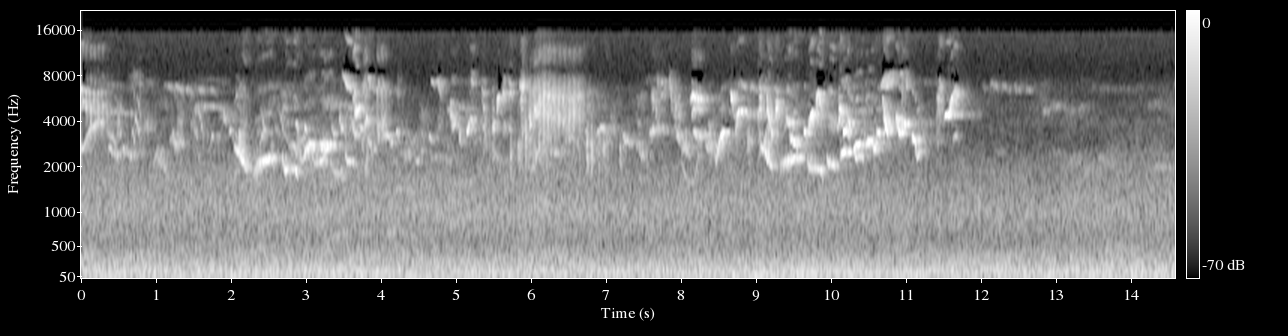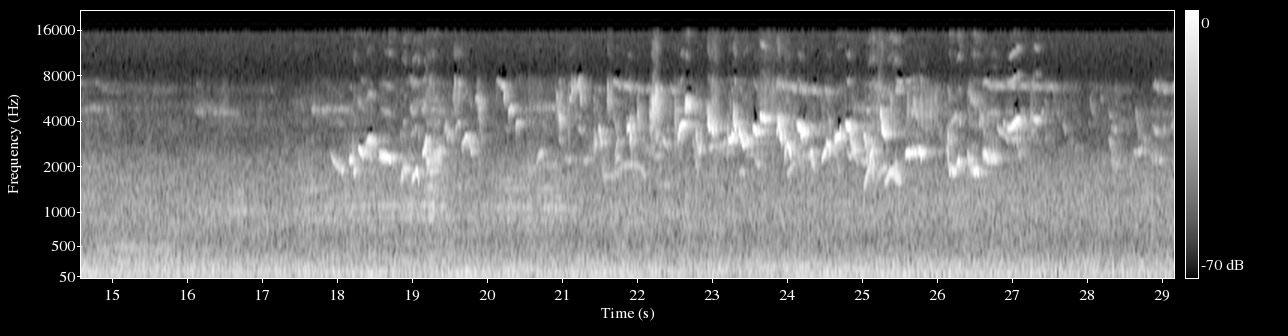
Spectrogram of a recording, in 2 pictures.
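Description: Small birds chirping and twittering rapidly in two busy spells, with a lull of several seconds in the middle, over a steady low background hum.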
